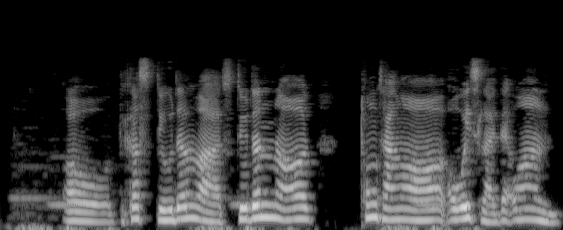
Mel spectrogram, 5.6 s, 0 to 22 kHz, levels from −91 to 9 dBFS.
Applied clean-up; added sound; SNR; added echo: classical method Wiener filter.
